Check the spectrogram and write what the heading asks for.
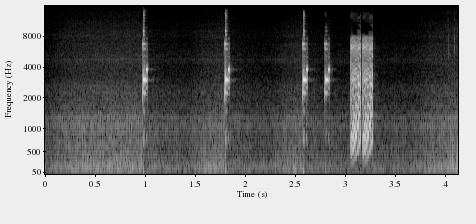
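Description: Phone keyboard app playing its key-press sounds: four short electronic clicks, the last two close together, then a longer buzzy beep near the end.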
